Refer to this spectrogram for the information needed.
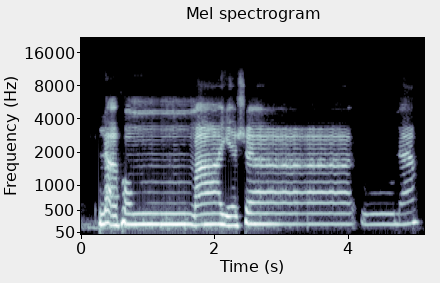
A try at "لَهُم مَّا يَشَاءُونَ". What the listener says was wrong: اس کی ٹون بہت اچھی تھی. بس اینڈ میں نون فتحہ نہ اونا. لہم ما یشاءون. بس یہ جو ماں میں بھی نا بہت ماؤتھ کو کریں آرام سے ریلیکس ہو گئے.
